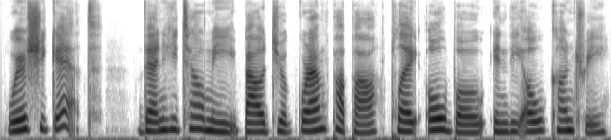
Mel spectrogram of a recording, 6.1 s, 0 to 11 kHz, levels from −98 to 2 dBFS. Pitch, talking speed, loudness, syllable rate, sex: 230 Hz, 155 wpm, -16 LUFS, 3.9 syllables/s, female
